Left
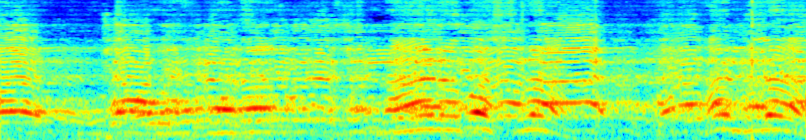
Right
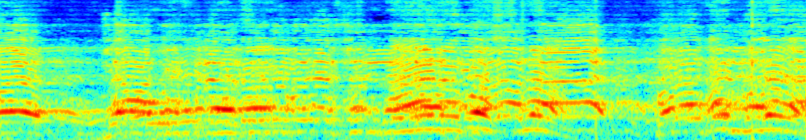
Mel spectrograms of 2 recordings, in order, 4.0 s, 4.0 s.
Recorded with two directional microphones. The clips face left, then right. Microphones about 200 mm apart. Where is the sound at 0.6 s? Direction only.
60° right (ahead or behind).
